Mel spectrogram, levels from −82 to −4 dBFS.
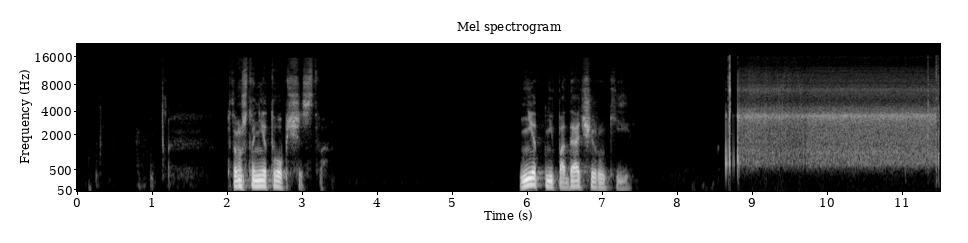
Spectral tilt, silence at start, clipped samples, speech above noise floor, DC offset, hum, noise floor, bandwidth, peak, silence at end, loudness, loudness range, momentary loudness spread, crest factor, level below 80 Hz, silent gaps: -5.5 dB/octave; 2 s; under 0.1%; 66 dB; under 0.1%; none; -85 dBFS; 16.5 kHz; -2 dBFS; 0 s; -22 LUFS; 9 LU; 17 LU; 24 dB; -60 dBFS; none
